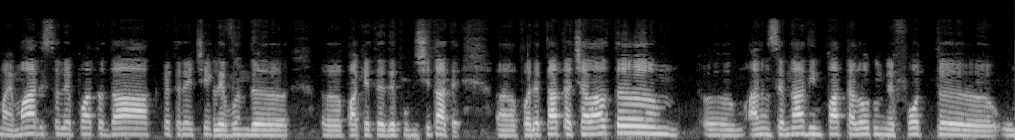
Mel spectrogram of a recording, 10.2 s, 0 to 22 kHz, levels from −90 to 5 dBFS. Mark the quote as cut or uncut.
cut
